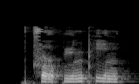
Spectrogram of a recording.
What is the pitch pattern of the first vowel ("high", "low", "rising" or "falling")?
low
